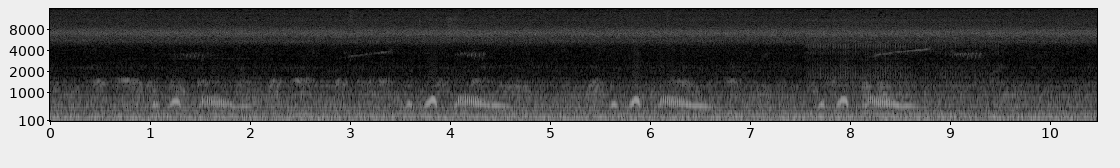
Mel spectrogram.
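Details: Molting spotted dove decoy used in trapping, calling against a wild male: a short double hoot followed by a longer falling coo, the phrase repeated about every two seconds over steady low rumbling background noise.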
